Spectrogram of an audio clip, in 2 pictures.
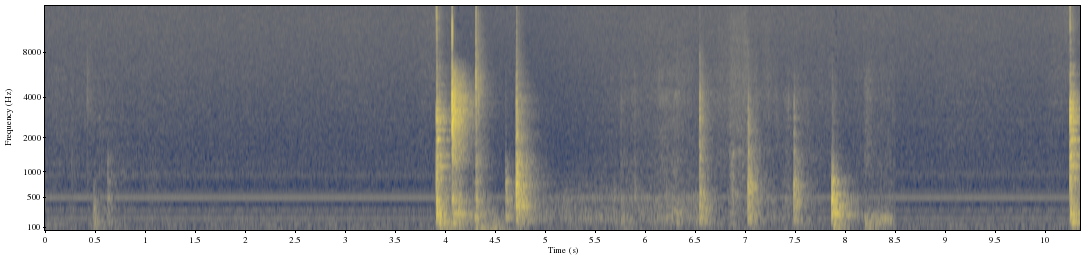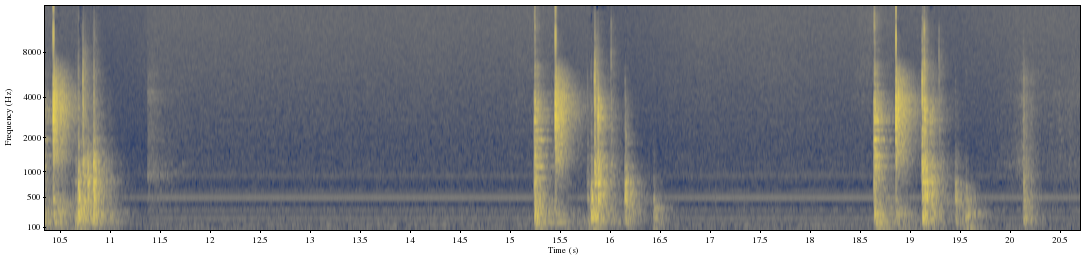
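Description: Pool balls are struck and potted on a table before an IPA Tour match, heard as four separate bursts of sharp clacks and knocks, each a few quick hits close by, with quiet room hum between them and no talking.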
